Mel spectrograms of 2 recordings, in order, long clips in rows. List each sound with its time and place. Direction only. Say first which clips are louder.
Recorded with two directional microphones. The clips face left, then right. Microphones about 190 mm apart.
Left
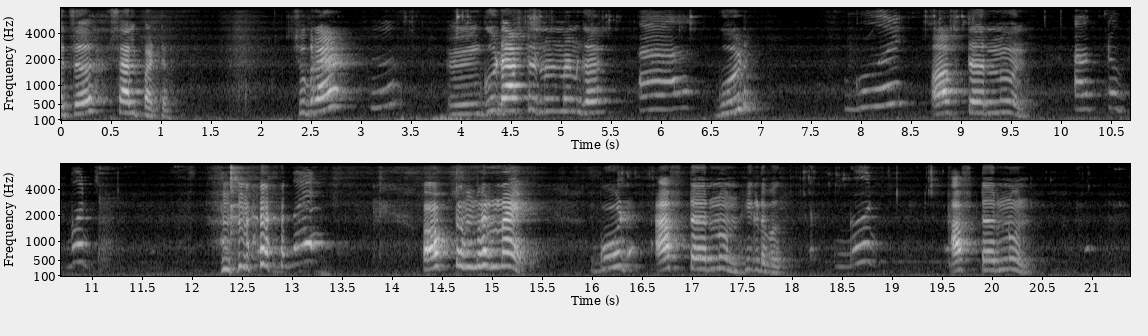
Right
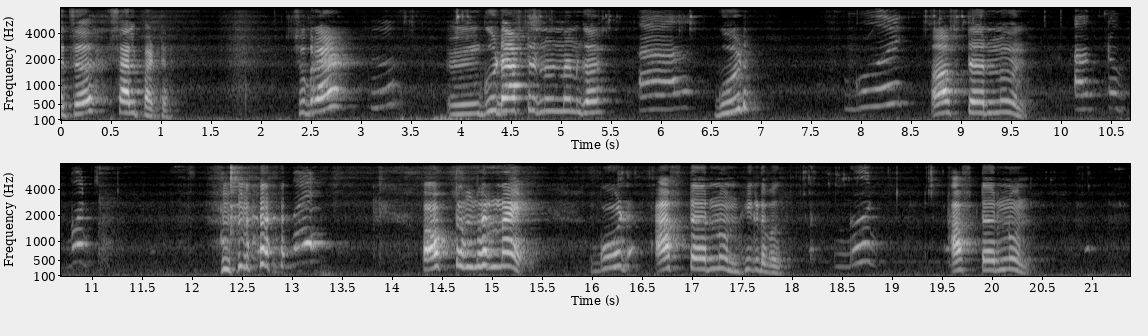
0.0 s a woman's voice: right 3 dB; 5° right (ahead or behind)
2.3 s a woman's voice: right 3 dB; 5° right (ahead or behind)
3.8 s speech: right 7 dB; 25° right (ahead or behind)
5.7 s babbling: left 1 dB; 10° left (ahead or behind)
6.6 s speech: right 5 dB; 35° right (ahead or behind)
8.1 s babbling: even; 10° left (ahead or behind)
8.7 s speech: right 4 dB; 30° right (ahead or behind)
10.1 s a sound: right 1 dB; 30° left (ahead or behind)
12.2 s a woman's voice: right 3 dB; 5° right (ahead or behind)
19.5 s a woman's voice: right 2 dB; 10° right (ahead or behind)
